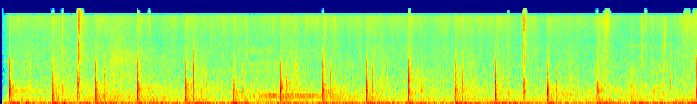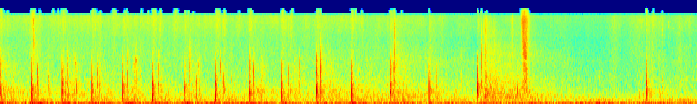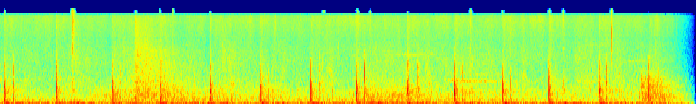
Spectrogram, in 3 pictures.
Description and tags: steps in church
church, empty, steps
